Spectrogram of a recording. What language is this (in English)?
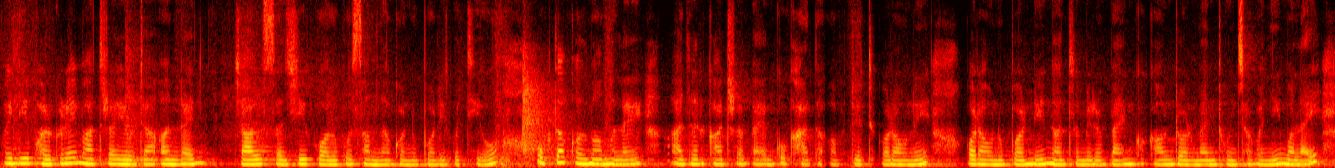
Nepali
